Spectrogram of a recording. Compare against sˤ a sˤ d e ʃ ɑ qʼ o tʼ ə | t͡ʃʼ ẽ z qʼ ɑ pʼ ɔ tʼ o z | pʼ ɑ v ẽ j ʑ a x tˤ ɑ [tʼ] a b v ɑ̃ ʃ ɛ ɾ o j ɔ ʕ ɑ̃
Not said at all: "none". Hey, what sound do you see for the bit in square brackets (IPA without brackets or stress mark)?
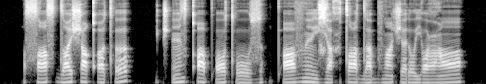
d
